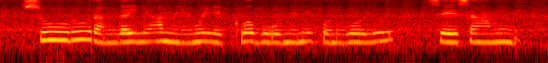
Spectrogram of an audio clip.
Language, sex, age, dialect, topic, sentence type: Telugu, female, 18-24, Telangana, agriculture, statement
